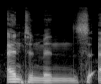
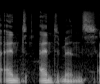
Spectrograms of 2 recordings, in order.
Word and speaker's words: Entenmann's: I'm like, yo, where's the Entenmann's at? No one ever pronounces that second N in Entenmann's, huh? – No, Entenmann's.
